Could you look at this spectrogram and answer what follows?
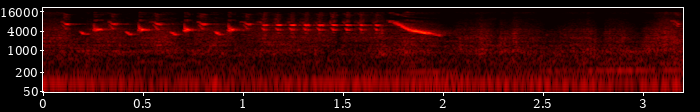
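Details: Song of an Algerian European goldfinch: a fast string of repeated high tinkling notes, then a sharp downward-sliding whistle, followed by quiet hum.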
